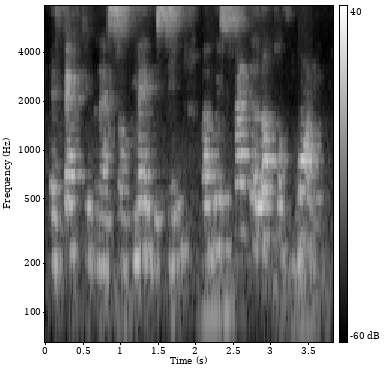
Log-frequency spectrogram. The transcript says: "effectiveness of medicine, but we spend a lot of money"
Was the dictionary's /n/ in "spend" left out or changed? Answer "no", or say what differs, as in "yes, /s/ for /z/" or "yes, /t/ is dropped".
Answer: yes, /n/ is dropped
